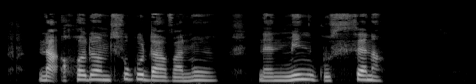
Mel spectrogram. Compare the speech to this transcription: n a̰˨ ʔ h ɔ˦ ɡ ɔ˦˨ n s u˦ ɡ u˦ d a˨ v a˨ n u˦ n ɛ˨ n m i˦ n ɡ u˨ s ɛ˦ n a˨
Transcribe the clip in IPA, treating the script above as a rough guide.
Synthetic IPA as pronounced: n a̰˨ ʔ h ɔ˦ d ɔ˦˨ n s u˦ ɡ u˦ d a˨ v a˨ n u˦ n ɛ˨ n m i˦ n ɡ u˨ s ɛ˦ n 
